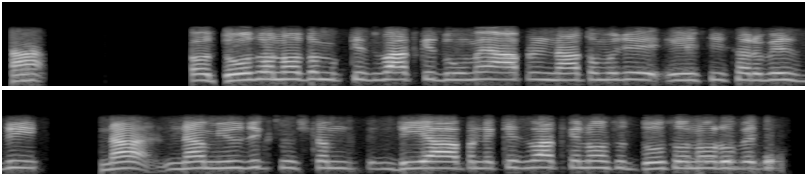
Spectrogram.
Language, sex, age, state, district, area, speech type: Hindi, male, 18-30, Rajasthan, Bharatpur, urban, conversation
